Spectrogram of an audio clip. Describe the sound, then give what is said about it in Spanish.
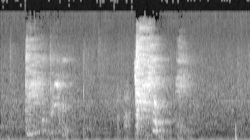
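Two harsh, breathy coughing bursts from a speaker during a Spanish-language talk on the Bible and fasting, the second stronger and more abrupt, separated by a short pause with no talking. “Uy, estoy batallando con este tos.”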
